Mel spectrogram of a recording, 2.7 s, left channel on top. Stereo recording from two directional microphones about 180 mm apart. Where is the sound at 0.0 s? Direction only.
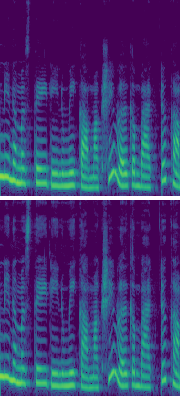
15° right (ahead or behind).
